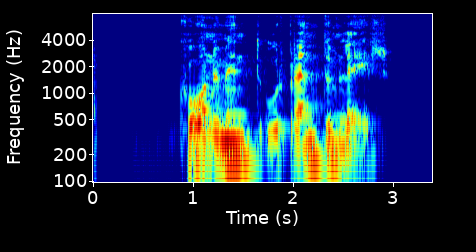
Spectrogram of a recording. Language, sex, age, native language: Icelandic, male, 30-39, Icelandic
